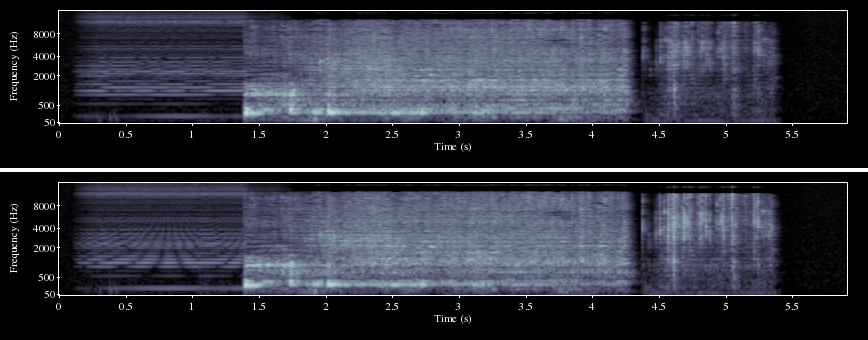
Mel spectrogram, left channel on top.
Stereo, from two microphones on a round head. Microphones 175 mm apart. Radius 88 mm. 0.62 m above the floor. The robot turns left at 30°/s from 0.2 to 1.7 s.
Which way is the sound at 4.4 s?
65° right (ahead or behind).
